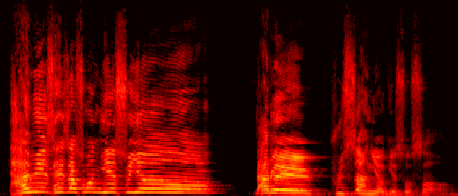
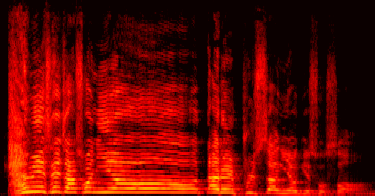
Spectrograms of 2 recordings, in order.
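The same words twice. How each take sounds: First: High, drawn-out shouted plea; loud cry. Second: Very loud, high, long-held plea; even louder cry. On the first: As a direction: cry out slowly for mercy at full voice. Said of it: "큰 소리로 소리를 질렀습니다". (큰 소리로 길게 부르짖기) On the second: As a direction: belt out a slow, desperate cry for mercy. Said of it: "더 크게 소리 질렀습니다". (목청껏 더 크게 부르짖기) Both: Acted.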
